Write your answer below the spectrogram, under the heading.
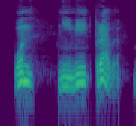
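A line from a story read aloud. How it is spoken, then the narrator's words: Muttering. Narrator (Russian): бормотала она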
